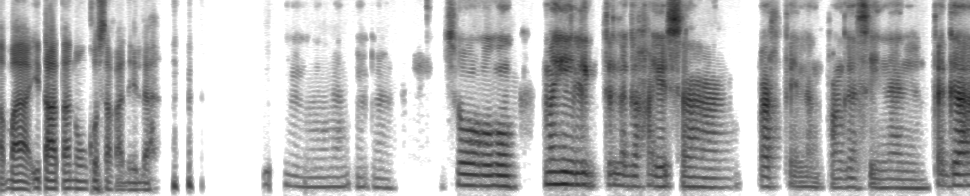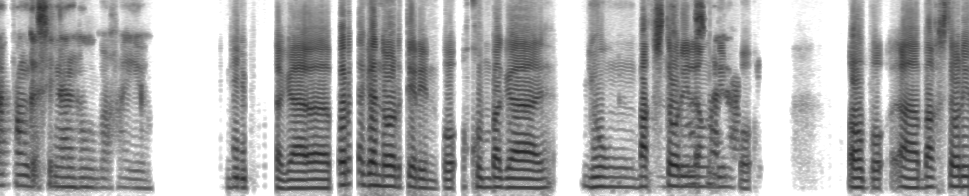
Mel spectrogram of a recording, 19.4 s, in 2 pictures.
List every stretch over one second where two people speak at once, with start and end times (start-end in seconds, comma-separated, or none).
15.9-17.2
